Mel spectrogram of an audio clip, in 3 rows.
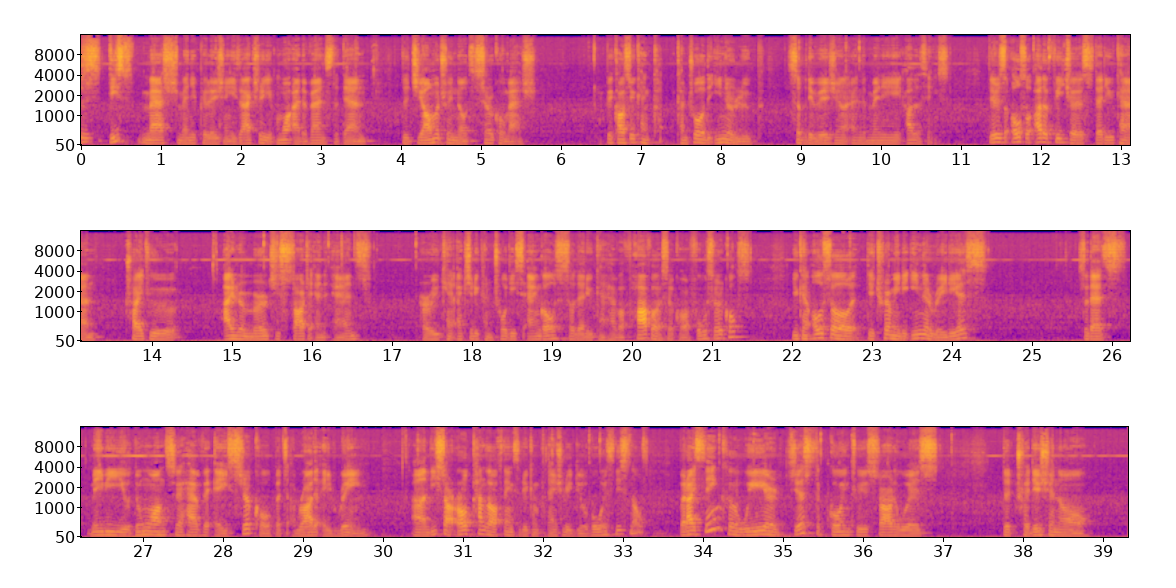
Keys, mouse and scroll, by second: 6.5-9.5 drag, 9.7 click, 11.9 click, 12.3 click, 15.9 click, 16.6 click, 17.4-20.5 drag, 22.9-25.9 drag, 30.4-32.2 drag, 33.0 click, 33.6 click, 34.3-35.3 drag, 36.0-37.3 middle drag, 37.3-39.3 drag.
